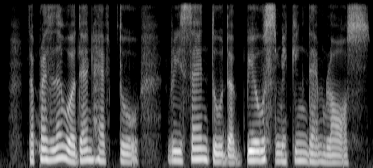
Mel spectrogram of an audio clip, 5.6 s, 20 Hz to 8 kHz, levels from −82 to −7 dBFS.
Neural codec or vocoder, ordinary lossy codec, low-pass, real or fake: vocoder, 22.05 kHz, 80 mel bands, WaveNeXt; none; 7.2 kHz; fake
